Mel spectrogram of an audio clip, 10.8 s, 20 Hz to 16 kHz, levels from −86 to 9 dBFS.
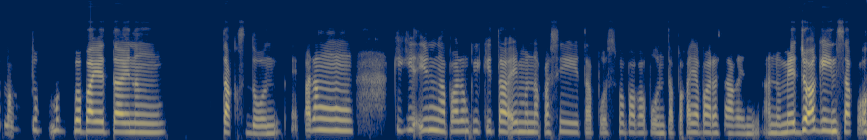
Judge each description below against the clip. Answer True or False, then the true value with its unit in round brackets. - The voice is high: True (245 Hz)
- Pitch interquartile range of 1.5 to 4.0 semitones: True (2.9 semitones)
